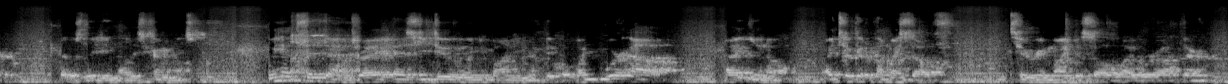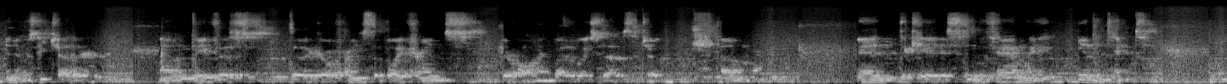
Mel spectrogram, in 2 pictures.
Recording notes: I will say in advance the audio quality is not the best.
